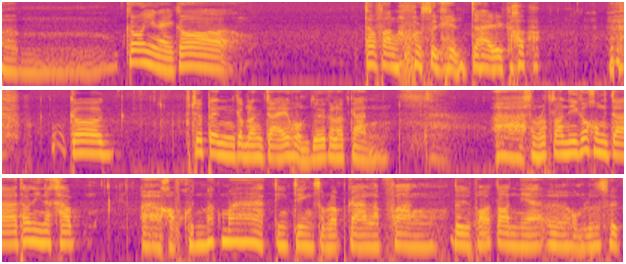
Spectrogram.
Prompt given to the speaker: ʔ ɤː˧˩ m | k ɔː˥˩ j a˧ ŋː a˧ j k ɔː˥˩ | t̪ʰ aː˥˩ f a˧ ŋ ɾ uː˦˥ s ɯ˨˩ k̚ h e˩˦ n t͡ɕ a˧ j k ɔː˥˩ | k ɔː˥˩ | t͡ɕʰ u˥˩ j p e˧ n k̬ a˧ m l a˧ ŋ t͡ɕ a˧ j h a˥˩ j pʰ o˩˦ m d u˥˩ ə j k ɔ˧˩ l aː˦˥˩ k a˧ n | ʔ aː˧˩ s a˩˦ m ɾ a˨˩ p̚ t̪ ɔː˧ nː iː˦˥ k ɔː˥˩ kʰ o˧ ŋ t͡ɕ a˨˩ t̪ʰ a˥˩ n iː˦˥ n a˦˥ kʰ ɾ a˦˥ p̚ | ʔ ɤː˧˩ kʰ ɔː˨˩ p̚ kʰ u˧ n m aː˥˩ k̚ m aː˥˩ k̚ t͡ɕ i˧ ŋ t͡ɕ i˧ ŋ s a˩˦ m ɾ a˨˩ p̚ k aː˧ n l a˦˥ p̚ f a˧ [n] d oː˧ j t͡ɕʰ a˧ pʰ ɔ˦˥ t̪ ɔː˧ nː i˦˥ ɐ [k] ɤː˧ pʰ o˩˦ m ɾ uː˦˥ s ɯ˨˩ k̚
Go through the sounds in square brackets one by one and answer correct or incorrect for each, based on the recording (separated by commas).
incorrect, incorrect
